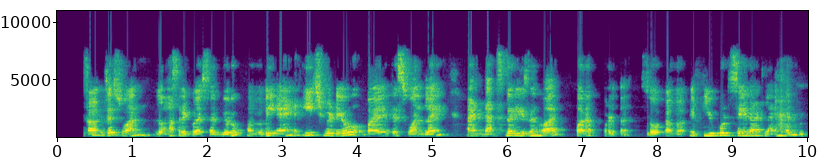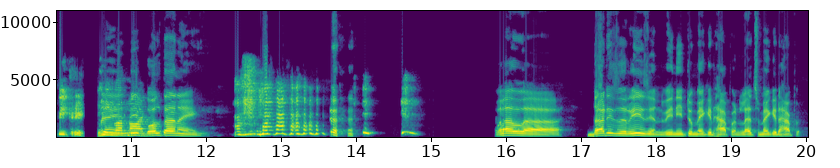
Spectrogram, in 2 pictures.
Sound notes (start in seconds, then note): 15.3 both laugh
